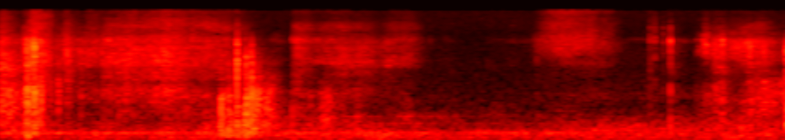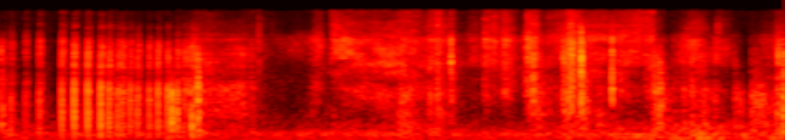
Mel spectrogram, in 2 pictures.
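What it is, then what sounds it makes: Paper map pages being turned. A palm smooths a thin coated map page of an open paper road atlas, then fingertips flip through the pages. Soft, bright papery swishes give way to a burst of sharp crinkling snaps and rustles as the pages turn.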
